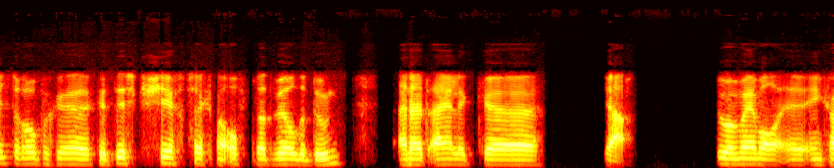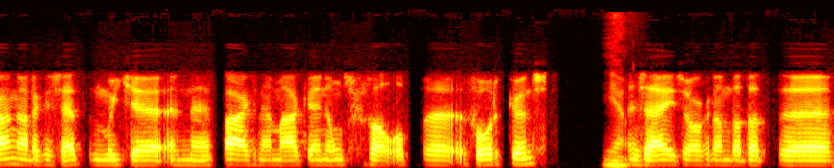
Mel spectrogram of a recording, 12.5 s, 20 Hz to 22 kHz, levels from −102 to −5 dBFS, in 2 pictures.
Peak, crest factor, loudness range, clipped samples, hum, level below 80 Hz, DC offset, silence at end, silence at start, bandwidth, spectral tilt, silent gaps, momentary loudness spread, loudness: -4 dBFS; 18 dB; 2 LU; under 0.1%; none; -72 dBFS; under 0.1%; 0 s; 0 s; 16 kHz; -6.5 dB/octave; 4.38-4.51 s, 5.04-5.11 s, 5.24-5.35 s; 7 LU; -21 LUFS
